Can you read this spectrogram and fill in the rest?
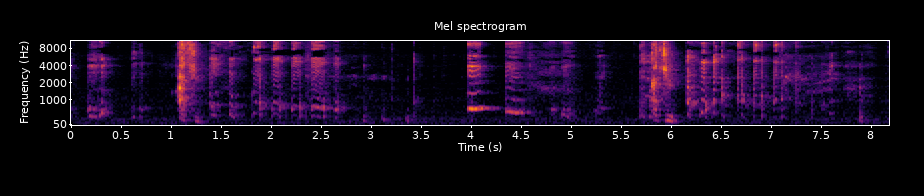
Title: baby laughs at dad's sneezes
